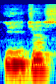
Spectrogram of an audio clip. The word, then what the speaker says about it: Aegis: Yeah, and it's pronounced Aegis, so the A is silent, and I was trying to use the logo in a way to make you see it. – Pronounce the E more. Forget about the A.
